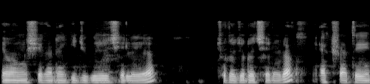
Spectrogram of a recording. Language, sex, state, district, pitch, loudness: Bengali, male, West Bengal, Jhargram, 95 Hz, -19 LUFS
